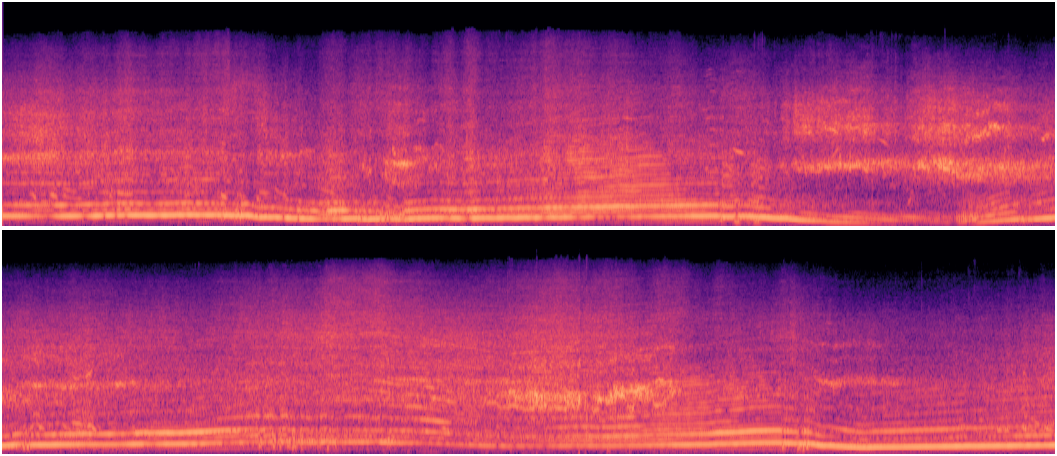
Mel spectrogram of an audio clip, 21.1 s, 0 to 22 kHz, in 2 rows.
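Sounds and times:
rally car engine revving: 0.0 - 21.0.

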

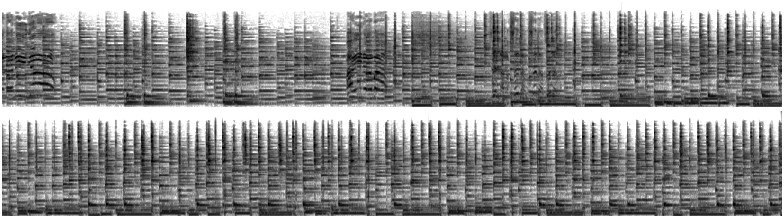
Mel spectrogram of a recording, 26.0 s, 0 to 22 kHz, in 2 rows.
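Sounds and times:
salsa band playing: 1.9 - 4.6, 5.8 - 26.0.

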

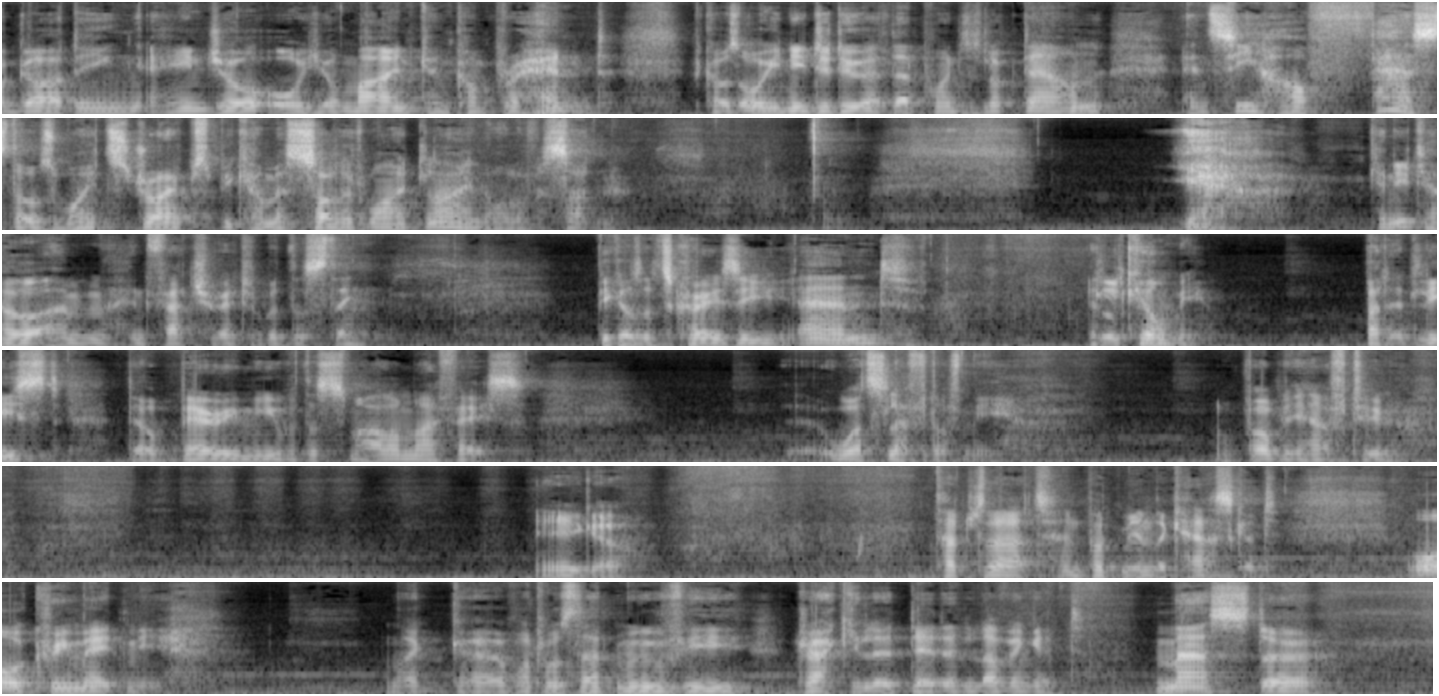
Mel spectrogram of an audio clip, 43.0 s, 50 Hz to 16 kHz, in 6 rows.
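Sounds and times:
faint steady hum: 0.0 - 43.0
breathy exhale: 3.1 - 3.4, 5.6 - 5.9, 11.5 - 13.8, 16.3 - 17.2, 24.2 - 25.3, 28.5 - 30.3, 35.1 - 35.7
rubbing and handling noise: 18.8 - 20.1, 28.3 - 35.7.

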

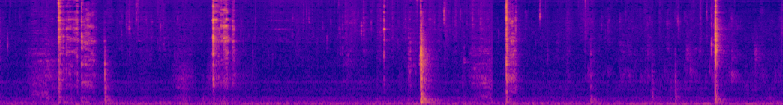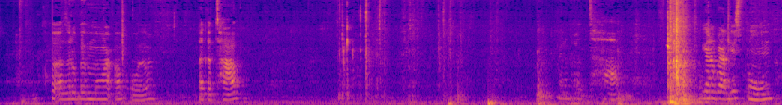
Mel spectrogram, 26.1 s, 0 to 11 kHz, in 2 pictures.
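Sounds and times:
metal utensils clinking against bowl: 3.5 - 4.0.

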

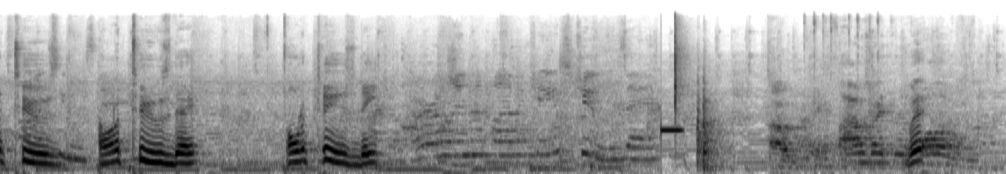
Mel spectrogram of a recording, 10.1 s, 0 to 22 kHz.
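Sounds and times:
background music: 0.0 - 10.0
electronic beep: 6.6 - 6.9.

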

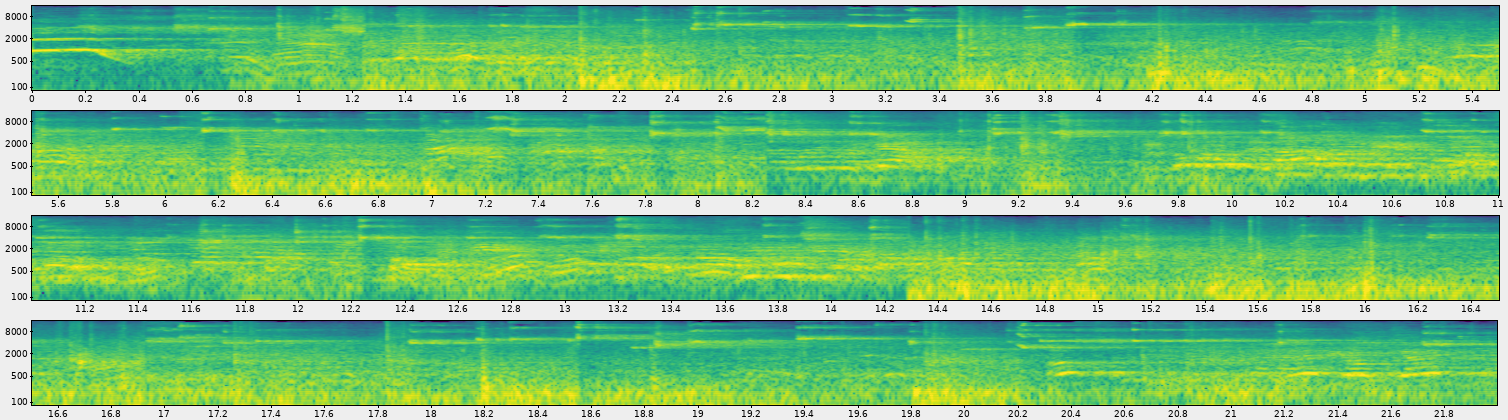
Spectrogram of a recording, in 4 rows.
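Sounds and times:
indistinct voices: 0.0 - 22.0
basketball dribbled on gym floor: 3.4 - 5.2, 19.7 - 21.0.

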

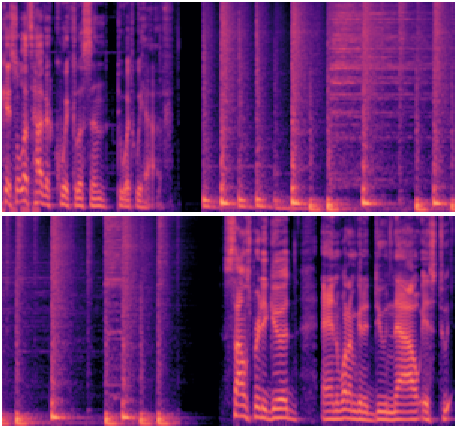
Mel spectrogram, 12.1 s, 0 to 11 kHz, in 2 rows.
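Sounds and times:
kick and snare drum beat: 2.7 - 8.4
hi-hat and cymbals ringing: 4.4 - 8.3.

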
